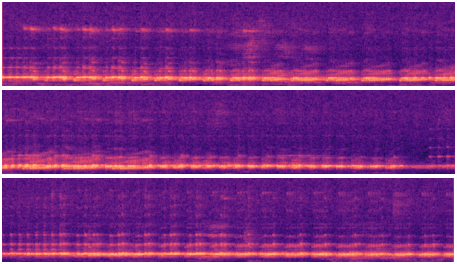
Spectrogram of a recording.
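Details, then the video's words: Mating call of Moltrecht's green tree frog, a Taiwanese endemic. It is a steady, rapidly pulsed mid-pitched trill that stops briefly just past eight seconds and then resumes without a break. "Tree frogs' mating call"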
